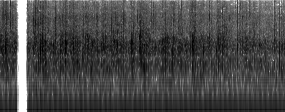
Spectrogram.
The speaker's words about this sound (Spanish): Amén. Sigue, aplaudamos al Señor.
